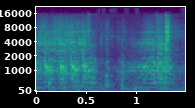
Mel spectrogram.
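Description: A 1980 Plymouth Volare engine, sitting unused for years, cranks over steadily with a rough, pulsing churn that carries on throughout, loud and close.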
